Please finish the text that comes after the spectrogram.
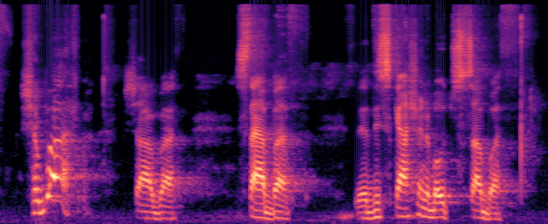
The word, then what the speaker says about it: Shabbat: Shabbat Shabbat Shabbat Sabbath the discussion about Sabbath. Shabbat Shabbat mistaken that's the pronunciation in Hebrew.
